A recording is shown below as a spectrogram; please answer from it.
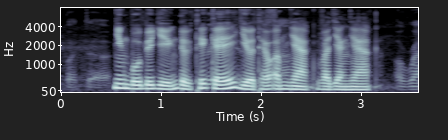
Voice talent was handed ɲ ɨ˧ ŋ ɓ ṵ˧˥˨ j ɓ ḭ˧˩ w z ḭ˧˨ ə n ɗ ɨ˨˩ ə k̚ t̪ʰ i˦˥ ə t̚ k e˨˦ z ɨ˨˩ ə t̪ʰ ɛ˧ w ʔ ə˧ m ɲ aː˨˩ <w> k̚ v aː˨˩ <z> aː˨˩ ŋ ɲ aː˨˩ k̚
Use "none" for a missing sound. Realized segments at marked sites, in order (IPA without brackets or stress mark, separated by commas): none, z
